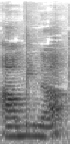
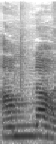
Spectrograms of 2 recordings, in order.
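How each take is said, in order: First: A vowel sounds between the m and n. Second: No vowel sounds between the m and n. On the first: The speaker calls it wrong. "আমি প্রথমে ভুল বলেছিলাম" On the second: The speaker calls it right. "আমি পরে আছি [name]"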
